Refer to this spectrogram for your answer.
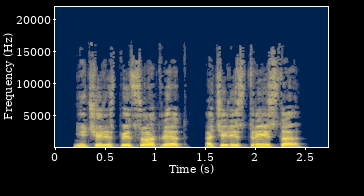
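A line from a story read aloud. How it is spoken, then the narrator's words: Shouted. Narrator (Russian): крикнул кто-то из присутствующих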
